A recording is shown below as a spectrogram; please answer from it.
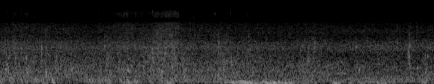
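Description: Wind buffeting the microphone over the wash of the sea, with feet splashing through shallow water. A brief, brighter splash comes about one and a half seconds in.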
